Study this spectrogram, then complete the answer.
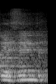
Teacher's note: पेशेंट क्यों हुआ? क्योंकि टी के बाद IE आ गया है, टी तालव्य श का साउंड देगा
